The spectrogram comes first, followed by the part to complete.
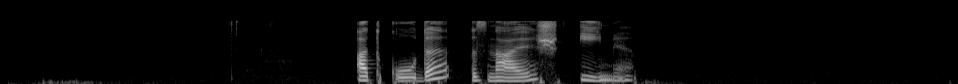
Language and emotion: Russian, neutral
